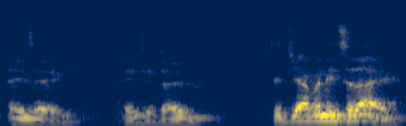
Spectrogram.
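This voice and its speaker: A man's voice: low voice, brisk, mellow. A man hosting a live-stream Q&A about getting hired, blunt and coaching, calling people "bro". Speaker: host, recruitment agency owner.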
